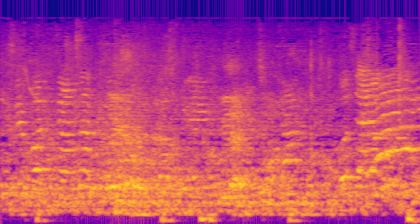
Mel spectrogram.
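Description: Crowd chatter in a large hall, with children's voices and a few short low thumps.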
